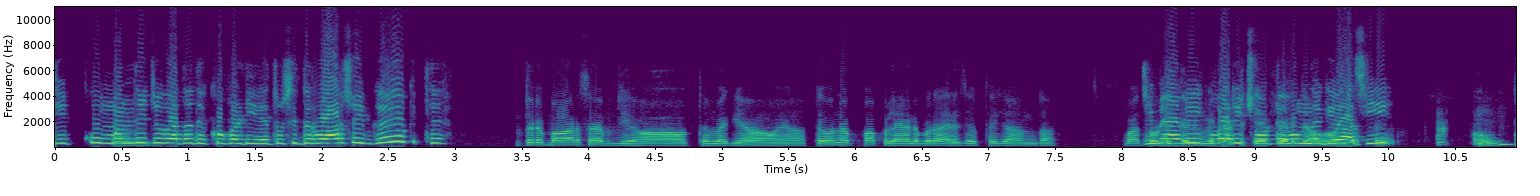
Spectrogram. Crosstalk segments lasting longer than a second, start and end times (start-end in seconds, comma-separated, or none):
8.2-10.0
